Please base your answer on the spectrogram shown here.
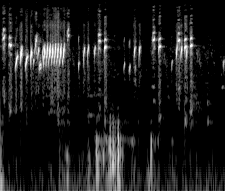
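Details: Telqam-style goldfinch song: a fast, bubbling series of chirps rolling into a buzzy trill, then scattered bright twitters and whistled notes, with soft low rustling in the background.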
